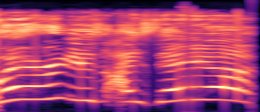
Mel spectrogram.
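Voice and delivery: mock, shrill, very high calling-out yell. Retelling how she searched for a missing player: imitating her own yelling. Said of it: "yelling at people".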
